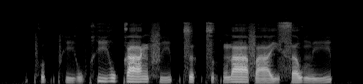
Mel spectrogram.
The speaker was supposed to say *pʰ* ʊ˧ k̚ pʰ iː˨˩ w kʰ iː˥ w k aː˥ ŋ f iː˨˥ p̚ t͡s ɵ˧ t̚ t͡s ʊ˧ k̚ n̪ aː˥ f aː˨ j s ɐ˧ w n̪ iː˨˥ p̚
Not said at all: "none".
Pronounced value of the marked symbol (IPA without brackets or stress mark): pʰ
